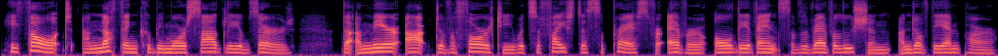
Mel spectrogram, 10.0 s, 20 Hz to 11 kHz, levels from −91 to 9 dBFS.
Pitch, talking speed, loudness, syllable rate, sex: 170 Hz, 180 wpm, -20 LUFS, 5.3 syllables/s, female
